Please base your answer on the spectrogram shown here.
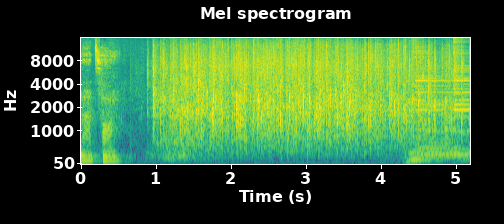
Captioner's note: clapping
